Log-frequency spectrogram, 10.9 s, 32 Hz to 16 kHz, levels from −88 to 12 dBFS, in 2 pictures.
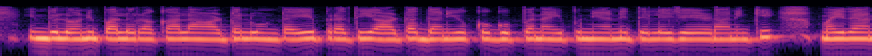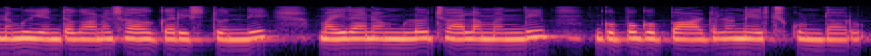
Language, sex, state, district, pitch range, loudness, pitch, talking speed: Telugu, female, Telangana, Nalgonda, 215-225 Hz, -15 LUFS, 220 Hz, 120 wpm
